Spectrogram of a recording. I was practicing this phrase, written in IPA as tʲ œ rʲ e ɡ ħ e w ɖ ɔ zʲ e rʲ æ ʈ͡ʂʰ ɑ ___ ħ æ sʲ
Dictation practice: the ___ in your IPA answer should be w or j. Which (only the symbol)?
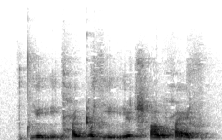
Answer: w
